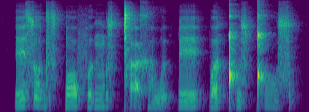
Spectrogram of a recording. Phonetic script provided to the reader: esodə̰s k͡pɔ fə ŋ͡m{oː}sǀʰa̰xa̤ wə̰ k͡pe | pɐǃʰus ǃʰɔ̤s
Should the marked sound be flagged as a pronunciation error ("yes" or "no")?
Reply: yes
